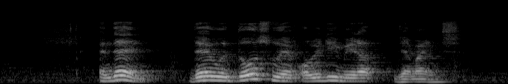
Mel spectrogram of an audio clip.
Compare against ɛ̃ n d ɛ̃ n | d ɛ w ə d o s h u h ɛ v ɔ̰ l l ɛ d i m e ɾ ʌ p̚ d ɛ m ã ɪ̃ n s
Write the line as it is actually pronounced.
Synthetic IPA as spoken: ɛ̃ n d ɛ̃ n | d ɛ w ə d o s h u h ɛ v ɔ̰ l ɹ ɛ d i m e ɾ a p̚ d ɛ m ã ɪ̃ n s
